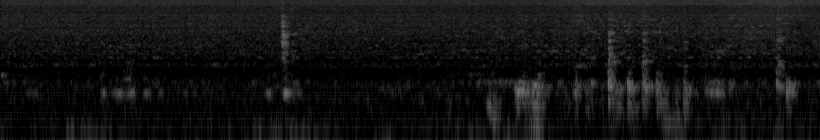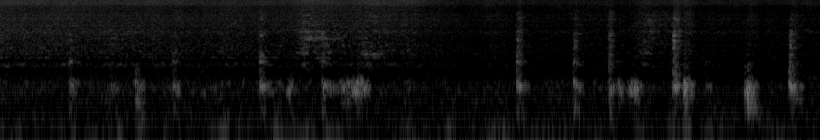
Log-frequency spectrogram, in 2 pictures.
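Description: Onions and garlic sizzling in oil in a cooking pot, a steady hiss that fades about twelve seconds in, with scattered light clicks and knocks of utensils against the pot.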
